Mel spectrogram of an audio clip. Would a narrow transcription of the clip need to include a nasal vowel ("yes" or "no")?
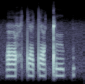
no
